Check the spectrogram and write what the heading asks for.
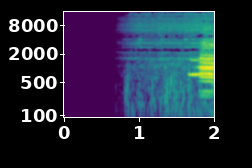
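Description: Leslie air horn of a CN GE C40-8W freight locomotive starting to blow about a second and a half in, a loud chord of several steady notes, after a faint low rumble.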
